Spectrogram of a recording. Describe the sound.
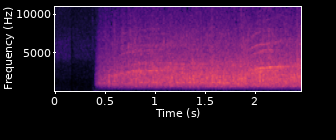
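A studio audience bursts into applause after a brief silence, a sudden onset that settles into a loud, dense, steady roar of clapping.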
